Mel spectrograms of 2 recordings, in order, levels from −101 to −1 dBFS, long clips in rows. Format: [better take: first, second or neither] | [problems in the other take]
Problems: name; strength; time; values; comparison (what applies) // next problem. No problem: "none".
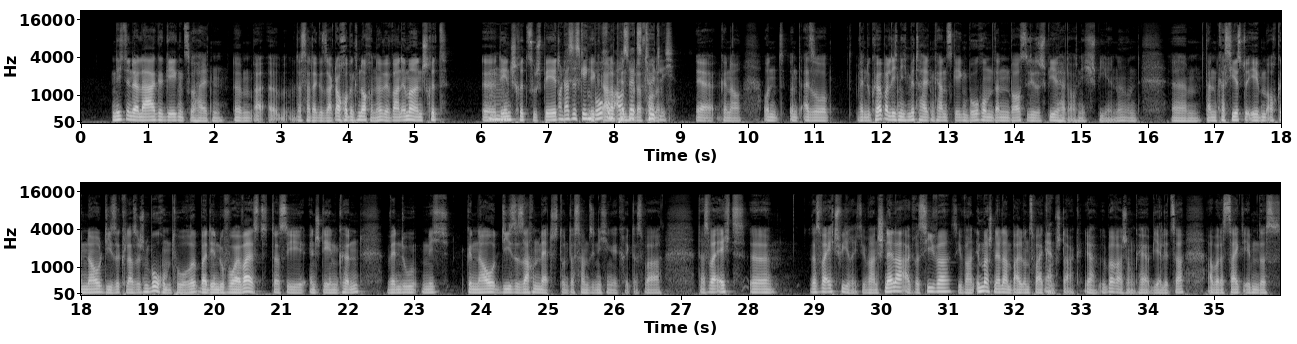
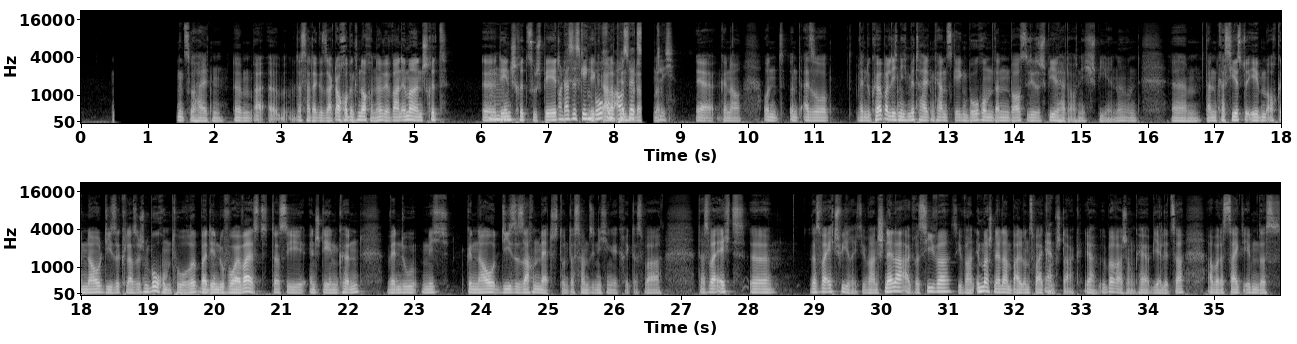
first | audio cutting out; at 0.5 s for 1 s and at 8.5 s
